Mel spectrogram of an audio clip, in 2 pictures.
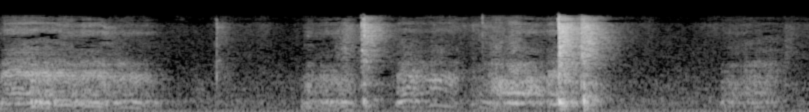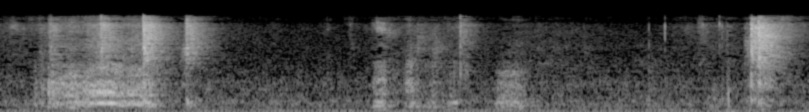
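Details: Juvenile crow kept with a trio of four-legged animals gives its cute, pleading begging call left over from chickhood, a voice only chicks make: harsh, breathy bursts at uneven intervals over a steady background hiss.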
